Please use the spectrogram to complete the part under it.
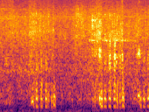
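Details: Greater bamboo lemur (Prolemur simus) gives short bursts of rapid, pulsed grunting calls, a territorial call warning another lemur to keep away from the bamboo it is feeding on.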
